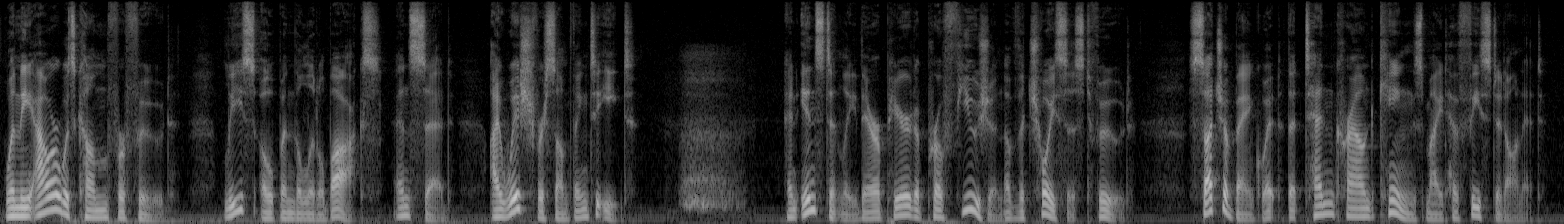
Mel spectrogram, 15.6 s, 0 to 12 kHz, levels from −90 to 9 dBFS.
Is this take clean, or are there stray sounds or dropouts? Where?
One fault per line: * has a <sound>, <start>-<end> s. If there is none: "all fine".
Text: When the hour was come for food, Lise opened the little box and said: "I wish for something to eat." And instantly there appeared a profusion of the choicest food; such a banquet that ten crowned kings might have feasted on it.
* has a breath, 6.8-7.5 s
